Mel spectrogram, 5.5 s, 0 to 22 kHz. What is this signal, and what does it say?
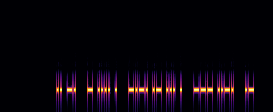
Morse code, heard as a keyed tone, about 34 wpm, 700 Hz. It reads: IN THE CASE OF A
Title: Sets of 5 Words Encore 35wpm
